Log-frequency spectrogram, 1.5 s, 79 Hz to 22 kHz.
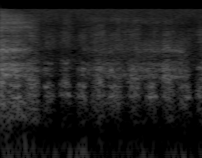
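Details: Major, a German Shepherd, panting quickly in the heat, around 30 degrees in the shade, after skipping dinner; short airy breaths repeated several times a second in an even rhythm.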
